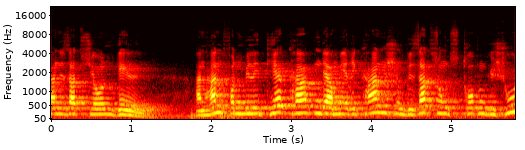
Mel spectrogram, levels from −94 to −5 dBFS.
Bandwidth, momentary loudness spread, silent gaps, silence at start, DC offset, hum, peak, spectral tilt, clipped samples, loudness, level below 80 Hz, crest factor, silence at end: 9.6 kHz; 9 LU; none; 0 s; under 0.1%; none; -12 dBFS; -8 dB/octave; under 0.1%; -29 LUFS; -60 dBFS; 18 dB; 0 s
